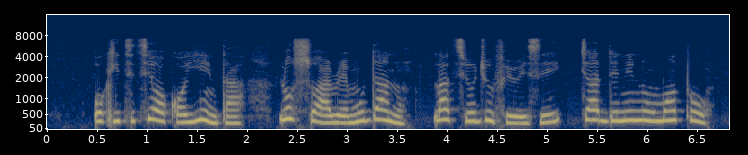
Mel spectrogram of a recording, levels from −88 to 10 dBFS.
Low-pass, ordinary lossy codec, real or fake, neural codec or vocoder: 7.2 kHz; none; real; none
